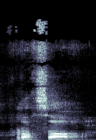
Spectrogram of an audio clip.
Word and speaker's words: Brossard: Growing up in Brossard, Quebec, as you've just told me that's how you pronounce it. – Brossard.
